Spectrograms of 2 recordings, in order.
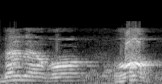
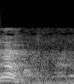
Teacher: الغين المفتوحة بتاخد يعني مرتبة عالية من مراتب التفخيم · Shown in: first take · ما قولش بلغ ولكن بلغ غا وليس غا.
